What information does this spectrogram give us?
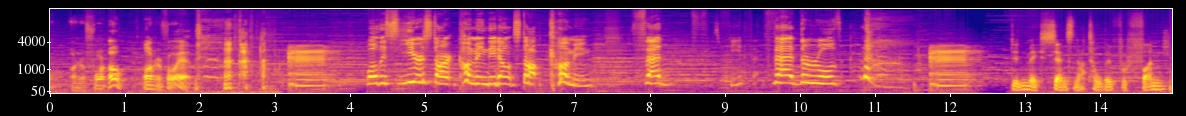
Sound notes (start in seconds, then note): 2.0 laughs; 3.2 buzzer; 10.8 laughs; 11.7 buzzer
